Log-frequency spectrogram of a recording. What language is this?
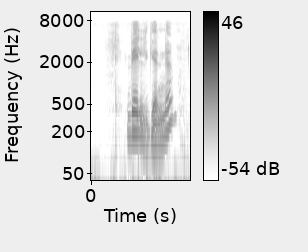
Norwegian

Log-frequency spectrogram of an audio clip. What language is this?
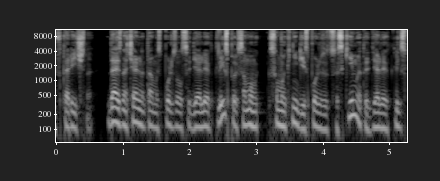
Russian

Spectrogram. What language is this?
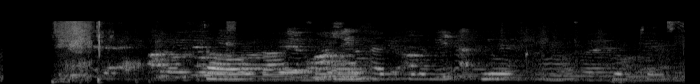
Icelandic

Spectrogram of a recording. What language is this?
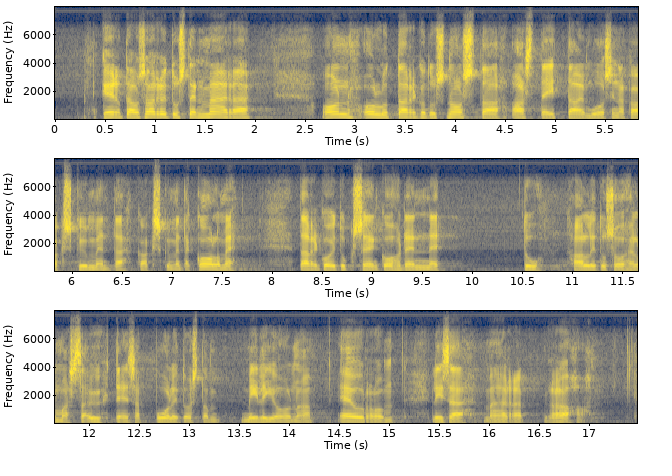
Finnish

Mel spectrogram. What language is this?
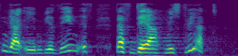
German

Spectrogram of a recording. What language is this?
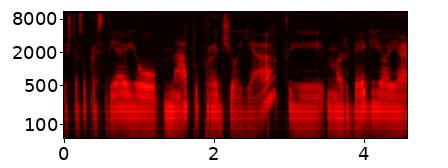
Lithuanian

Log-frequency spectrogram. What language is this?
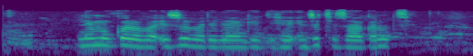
Kinyarwanda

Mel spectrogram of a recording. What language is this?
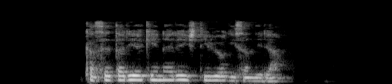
Basque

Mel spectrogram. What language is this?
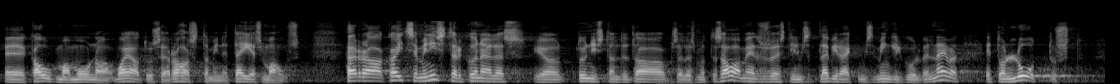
Estonian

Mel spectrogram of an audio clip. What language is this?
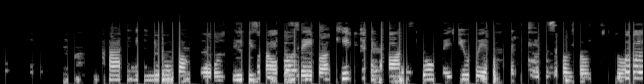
Swahili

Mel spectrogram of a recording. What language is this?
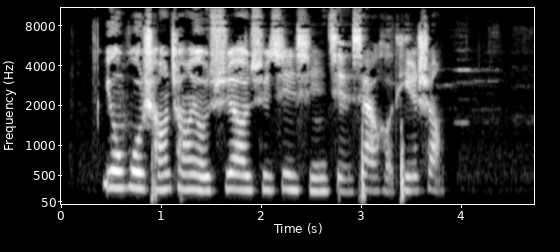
Chinese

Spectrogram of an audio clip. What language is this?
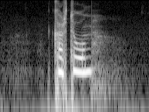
Norwegian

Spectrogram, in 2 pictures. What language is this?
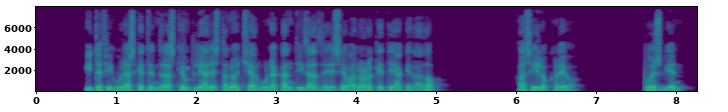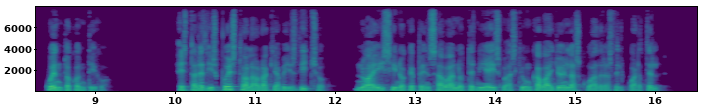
Spanish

